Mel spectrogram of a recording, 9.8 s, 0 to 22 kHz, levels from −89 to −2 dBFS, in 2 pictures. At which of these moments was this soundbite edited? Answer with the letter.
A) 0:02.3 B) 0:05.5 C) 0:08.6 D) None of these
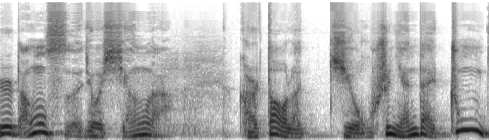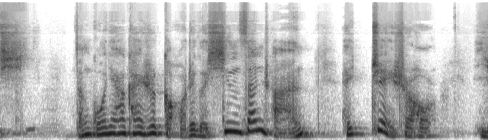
B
